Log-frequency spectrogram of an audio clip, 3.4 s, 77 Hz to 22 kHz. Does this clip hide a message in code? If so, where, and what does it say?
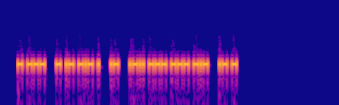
Yes: Morse code from 0.2 to 2.4 s, heard as a keyed tone, about 78 wpm, 700 Hz. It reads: TO TAKE A LOOK AT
